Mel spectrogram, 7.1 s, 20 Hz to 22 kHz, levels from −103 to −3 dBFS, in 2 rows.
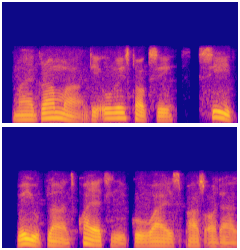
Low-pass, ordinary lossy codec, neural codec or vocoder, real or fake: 5.4 kHz; Opus, 16 kbps; none; real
